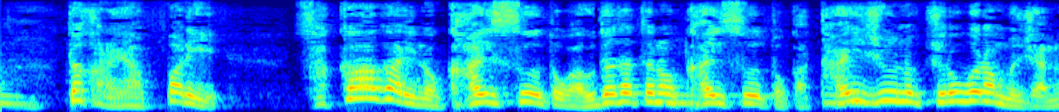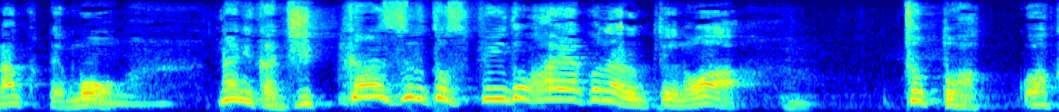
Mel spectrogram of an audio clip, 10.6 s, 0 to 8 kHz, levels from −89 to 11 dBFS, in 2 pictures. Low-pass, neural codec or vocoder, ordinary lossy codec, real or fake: none; none; none; real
